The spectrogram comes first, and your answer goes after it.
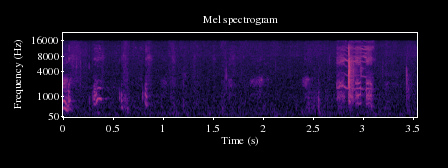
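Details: Blenheim Cavalier King Charles Spaniel puppies, three weeks old, a litter of five wrestling and playing in their pen; a string of brief, faint high squeaks and whimpers comes in quick succession, with a noisy scuffling burst near the end.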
